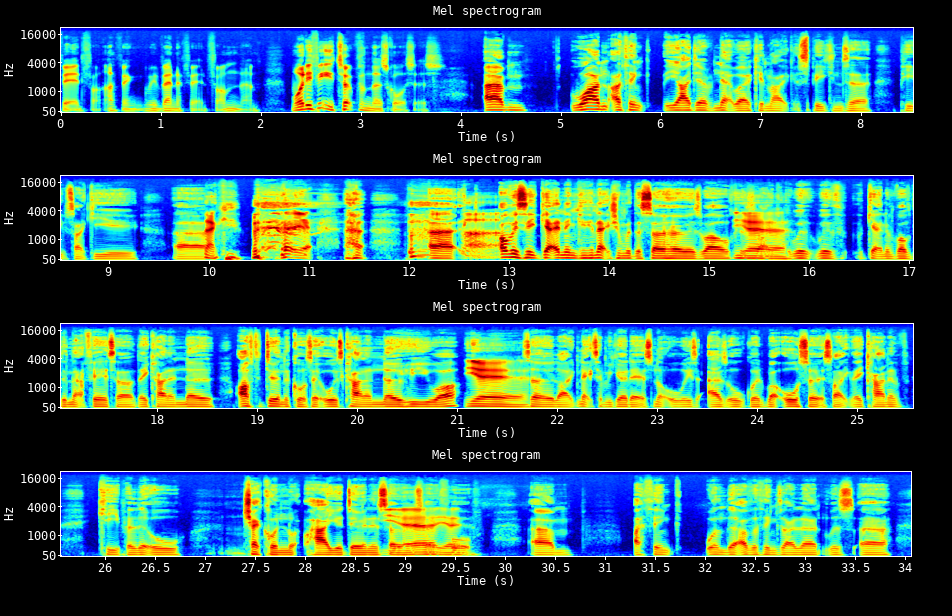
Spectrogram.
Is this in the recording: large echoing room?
no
